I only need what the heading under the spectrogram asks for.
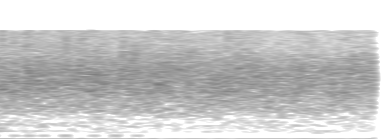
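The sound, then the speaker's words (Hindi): Audience applause for a grandmother: a dense, even wash of clapping held at a constant level, muffled and dull in tone. “बजाओ उनके लिए जितनी तालियां।”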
